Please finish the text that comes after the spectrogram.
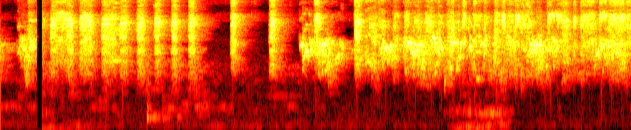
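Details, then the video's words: Budgerigar opening with a series of short, separate chirps and clicks, then running into an unbroken, chattering warble of squeaky, buzzy notes. "Budgies Singing"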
